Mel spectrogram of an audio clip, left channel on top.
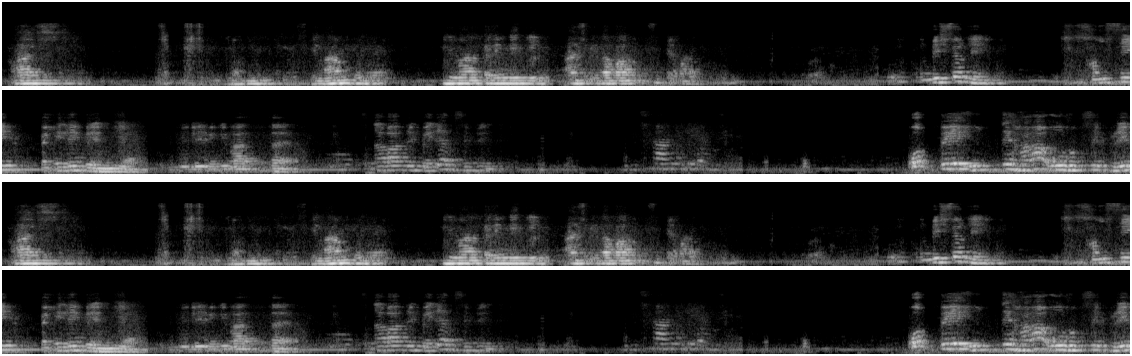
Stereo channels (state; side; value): identical; both; correlation 1.00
